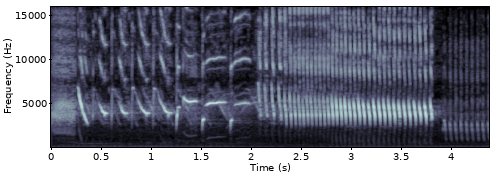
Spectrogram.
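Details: Canary song opening with looping whistled phrases and clear held notes, then shifting into an intense, fast, buzzy trill that swells and runs for over a second before breaking off.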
